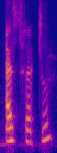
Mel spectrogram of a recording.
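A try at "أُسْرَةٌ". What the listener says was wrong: Tout est bon, sauf que la voyelle de la première lettre n'est pas.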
